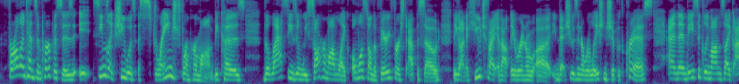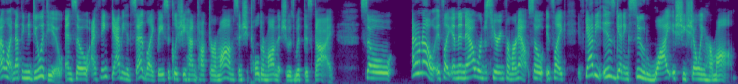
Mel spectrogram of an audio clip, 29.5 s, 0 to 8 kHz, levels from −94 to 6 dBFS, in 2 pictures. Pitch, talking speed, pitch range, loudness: 200 Hz, 235 wpm, 175-245 Hz, -21 LUFS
